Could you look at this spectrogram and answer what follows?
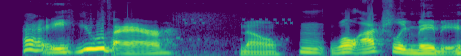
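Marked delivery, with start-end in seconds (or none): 0.2-1.3 put-on high-pitched old woman character voice. Asked to do an old girl voice, the speaker tries it out: old girl voice. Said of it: "Now you want me to do old girl voice".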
